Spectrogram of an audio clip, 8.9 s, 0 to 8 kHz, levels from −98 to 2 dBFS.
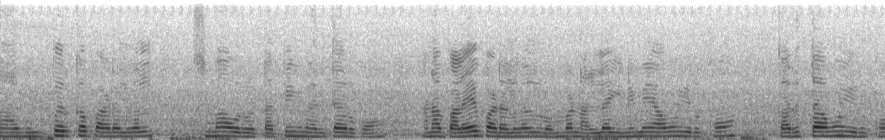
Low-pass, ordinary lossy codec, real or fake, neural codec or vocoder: none; none; real; none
